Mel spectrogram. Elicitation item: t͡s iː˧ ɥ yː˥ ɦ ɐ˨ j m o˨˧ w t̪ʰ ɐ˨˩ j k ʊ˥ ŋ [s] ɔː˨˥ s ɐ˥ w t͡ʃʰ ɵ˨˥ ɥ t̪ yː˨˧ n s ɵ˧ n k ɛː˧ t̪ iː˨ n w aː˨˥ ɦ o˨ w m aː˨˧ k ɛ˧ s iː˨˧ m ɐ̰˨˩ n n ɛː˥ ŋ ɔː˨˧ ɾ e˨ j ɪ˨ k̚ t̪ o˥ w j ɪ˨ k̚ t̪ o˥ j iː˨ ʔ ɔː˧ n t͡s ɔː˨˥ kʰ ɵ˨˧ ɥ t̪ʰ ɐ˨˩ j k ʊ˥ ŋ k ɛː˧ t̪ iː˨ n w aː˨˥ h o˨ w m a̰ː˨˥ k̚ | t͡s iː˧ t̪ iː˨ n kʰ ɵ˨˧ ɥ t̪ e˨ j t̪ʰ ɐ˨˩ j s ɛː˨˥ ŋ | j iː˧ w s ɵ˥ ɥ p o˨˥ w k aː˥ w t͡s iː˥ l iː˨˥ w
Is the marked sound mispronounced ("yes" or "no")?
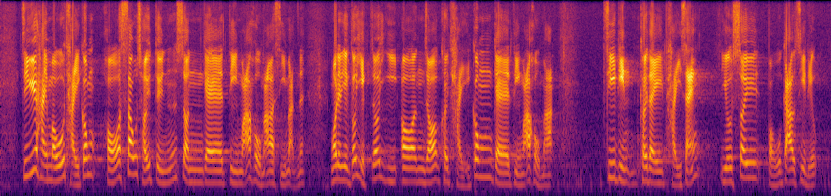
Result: yes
